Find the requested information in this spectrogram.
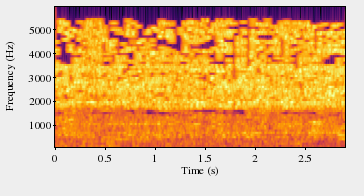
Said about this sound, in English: And here's our train. 257 Squadron, Battle of Britain class.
